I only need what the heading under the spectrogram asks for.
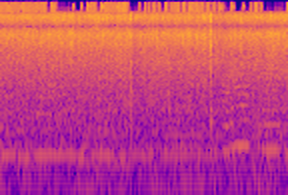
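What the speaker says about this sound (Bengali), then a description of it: "এই যে সুন্দর মতো ভাজা হয়ে যাচ্ছে" Carrots, raisins and boiled white chickpeas fry with a little salt in hot oil, giving a loud, steady, unbroken sizzle up close with a few faint stirring taps and no voices.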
